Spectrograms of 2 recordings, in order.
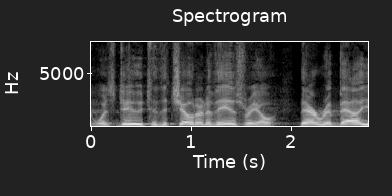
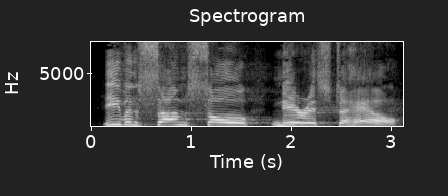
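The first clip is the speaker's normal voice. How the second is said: intense plea; 9 semitones higher, 5 dB louder, slower than usual. Acted. Climax of the appeal.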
